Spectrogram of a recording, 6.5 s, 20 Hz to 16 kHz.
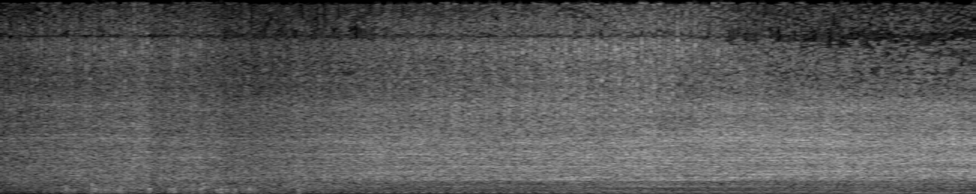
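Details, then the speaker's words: Honda Civic EK hatch with turbocharged K20, 11.5 compression, old gas, 99°F, after boost turned up; uneven stumbling idle, vacuum dropped from 20 to 18 inches; owner suspects a weak cylinder or piston, not a valve. "you hear that it's not a deadness but it's not right it's got a weak cylinder and it's not a valves is not ingesting air it's not popping"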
